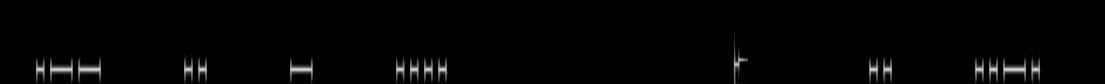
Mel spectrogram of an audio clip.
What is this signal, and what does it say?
Morse code, heard as a keyed tone, about 17 wpm, spaced as for 8 wpm, 700 Hz. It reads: WITH IF
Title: 4x Character Spacing - Top 300 Words - 17wpm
